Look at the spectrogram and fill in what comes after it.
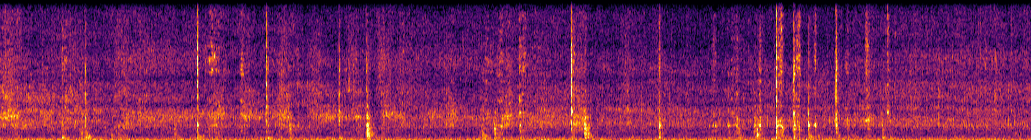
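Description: Chicken frying in an onion-tomato spice paste in a pan, sizzling steadily while it is stirred, with a spatula knocking against the pan now and then. A steady low hum runs underneath.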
